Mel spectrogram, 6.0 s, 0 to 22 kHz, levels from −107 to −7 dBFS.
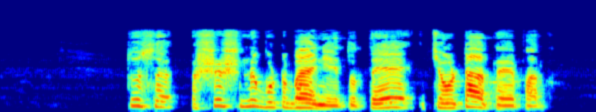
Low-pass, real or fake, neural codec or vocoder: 7.2 kHz; real; none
